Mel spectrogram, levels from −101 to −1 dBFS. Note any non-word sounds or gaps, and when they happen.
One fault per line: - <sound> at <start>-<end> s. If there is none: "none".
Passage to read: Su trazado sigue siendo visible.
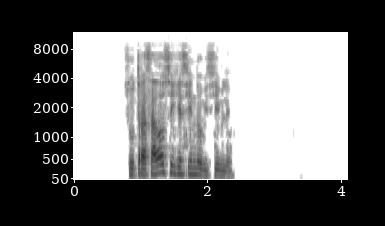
none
